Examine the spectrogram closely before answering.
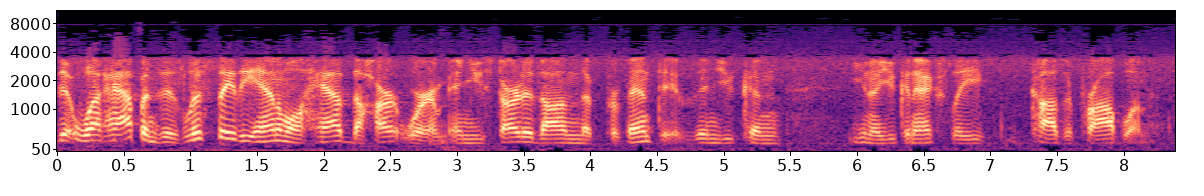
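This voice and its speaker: Here is a man with a normal speaking voice. He speaks at a moderate pace with a fairly low pitch. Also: ordinary pitch variation. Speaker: veterinarian. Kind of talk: interview.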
